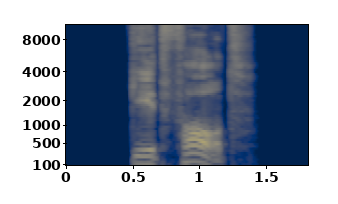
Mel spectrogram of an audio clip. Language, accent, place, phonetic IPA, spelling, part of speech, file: German, Germany, Berlin, [ˌɡeːt ˈfɔʁt], geht fort, verb, De-geht fort.ogg
- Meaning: inflection of fortgehen: 1. third-person singular present 2. second-person plural present 3. plural imperative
